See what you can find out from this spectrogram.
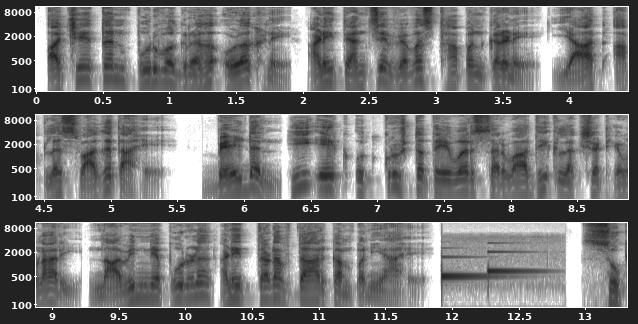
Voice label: marathi male

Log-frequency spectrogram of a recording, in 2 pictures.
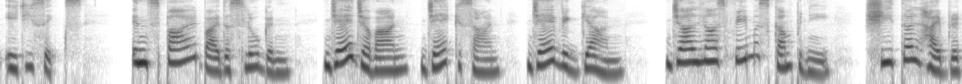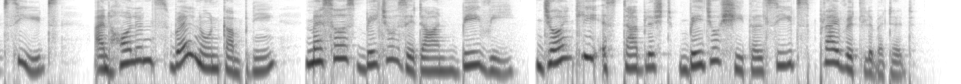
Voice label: Eng Indian Female

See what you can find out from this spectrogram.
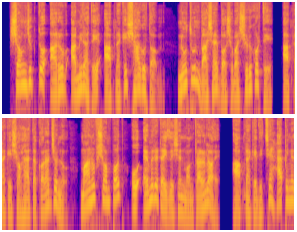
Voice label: Bengali Male

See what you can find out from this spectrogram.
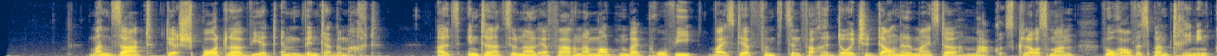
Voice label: german male

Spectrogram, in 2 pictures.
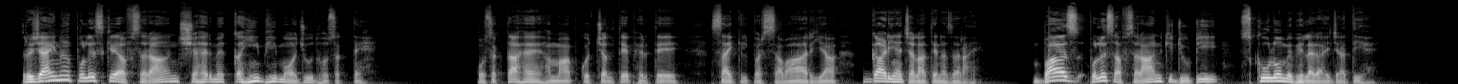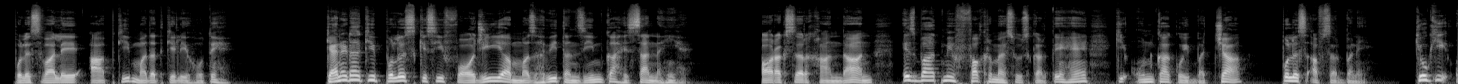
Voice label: Urdu Male

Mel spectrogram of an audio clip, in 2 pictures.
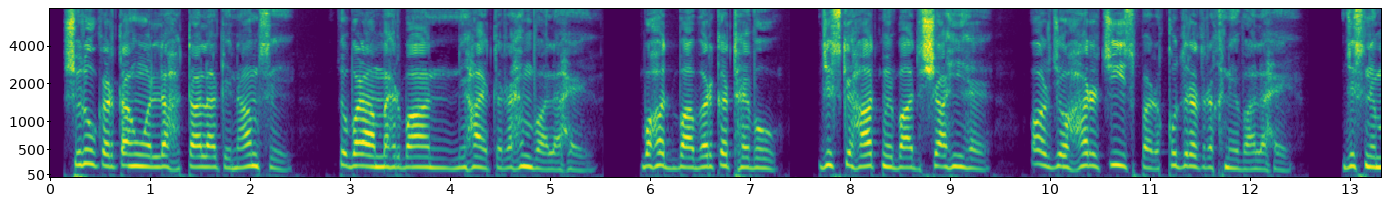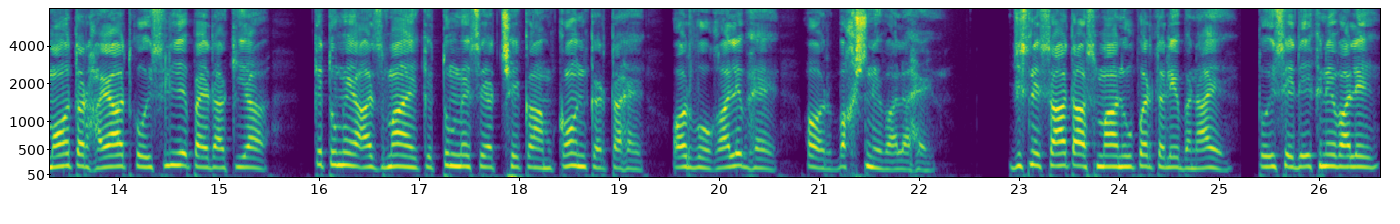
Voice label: Urdu Male

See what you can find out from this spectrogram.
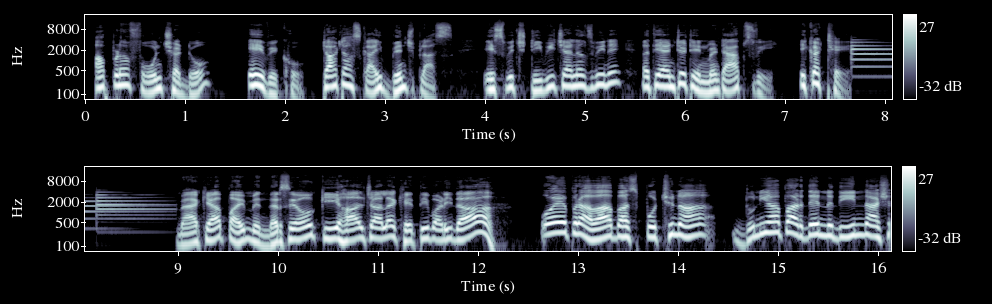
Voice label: Punjabi Male

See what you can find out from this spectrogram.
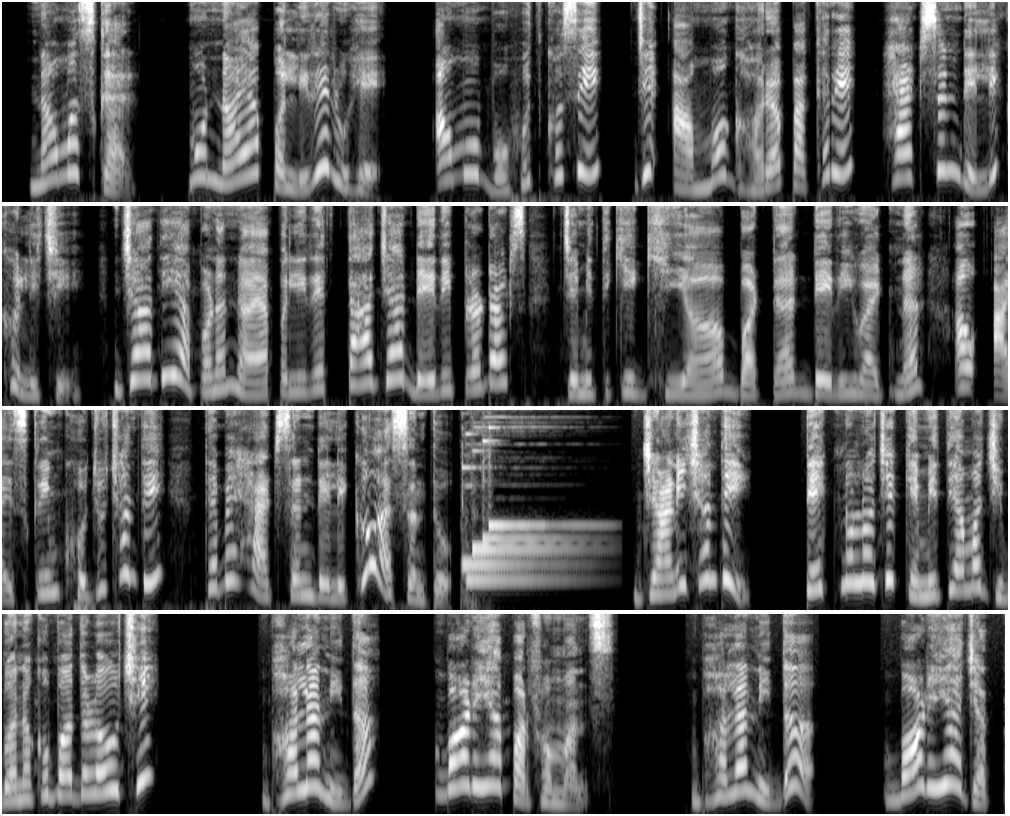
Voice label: oriya female

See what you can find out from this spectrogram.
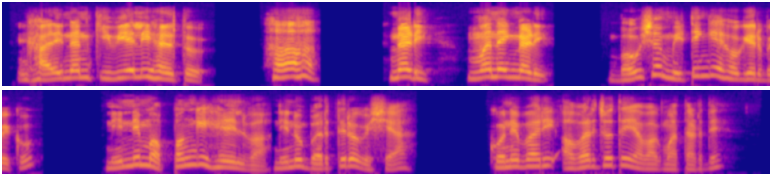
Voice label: Kannada Male

